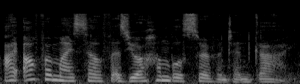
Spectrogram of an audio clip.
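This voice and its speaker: An actor playing a devoted, deferential servant and guide of assassins in a video game, speaking formally and reverently. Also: male voice, on the high side, big pitch swings, moderate pace, fairly bright tone, a little hiss or hum. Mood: earnest, instructive. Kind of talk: video game character acting.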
